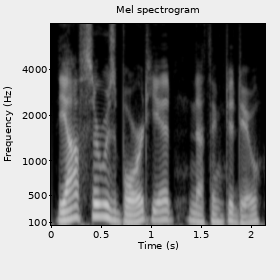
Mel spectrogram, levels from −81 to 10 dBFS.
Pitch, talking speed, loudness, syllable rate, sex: 125 Hz, 250 wpm, -18 LUFS, 6.6 syllables/s, male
